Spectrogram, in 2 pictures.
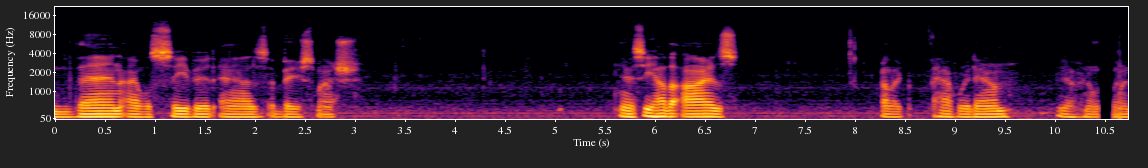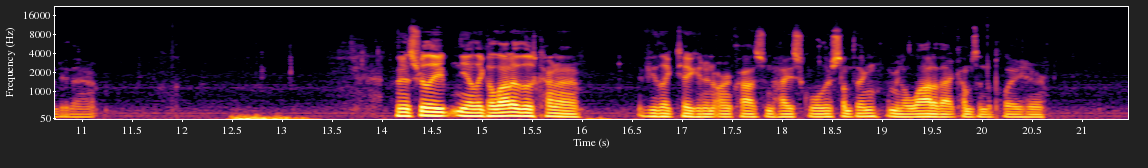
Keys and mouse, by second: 1.4 KP_3, 1.9 KP_1, 4.3 g, 4.5 f, 7.0 f, 7.2 click, 7.9 f, 8.4 click, 8.6 f, 9.2-11.3 drag, 12.7 ctrl+s, 13.7 KP_1, 13.9 KP_3, 16.1 f, 16.7-20.1 drag, 18.7 ctrl+s, 21.3 f.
